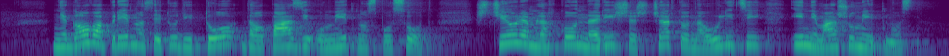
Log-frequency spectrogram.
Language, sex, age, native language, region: Slovenian, female, 50-59, Slovenian, Savinja region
